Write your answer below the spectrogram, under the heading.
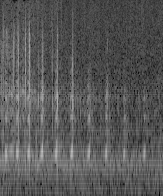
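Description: A male white-winged dove calls from atop a saguaro cactus on a morning in southern Arizona, giving a quick, even run of about a dozen short, tonal notes that gradually soften toward the end, clear with no other sounds.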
